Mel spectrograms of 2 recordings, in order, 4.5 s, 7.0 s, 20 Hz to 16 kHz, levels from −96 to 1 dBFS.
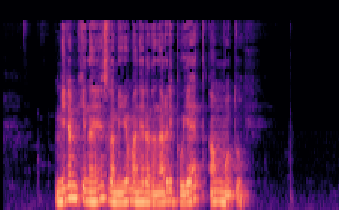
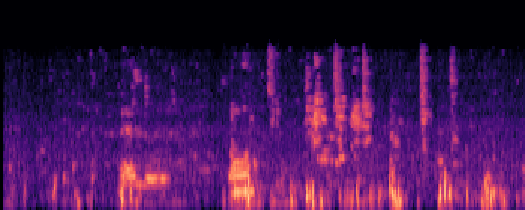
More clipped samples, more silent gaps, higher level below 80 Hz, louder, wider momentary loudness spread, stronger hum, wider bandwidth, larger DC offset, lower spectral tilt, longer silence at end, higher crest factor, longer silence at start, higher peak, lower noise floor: neither; neither; about the same, -60 dBFS vs -56 dBFS; first, -21 LUFS vs -25 LUFS; second, 8 LU vs 21 LU; neither; first, 11.5 kHz vs 7.8 kHz; neither; about the same, -6.5 dB/octave vs -7 dB/octave; first, 1.2 s vs 0 s; second, 16 dB vs 24 dB; about the same, 0.75 s vs 0.7 s; second, -6 dBFS vs -2 dBFS; first, -74 dBFS vs -57 dBFS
